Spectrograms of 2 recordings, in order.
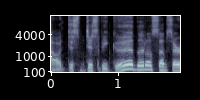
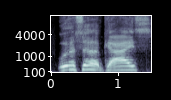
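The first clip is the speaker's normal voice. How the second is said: put-on sloppy drunk man voice; 6 semitones higher, 11 dB louder than usual. Retelling what a stumbling drunk stranger said at a bar: imitating a sloppy drunk man. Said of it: "He was just sloppy drunk".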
